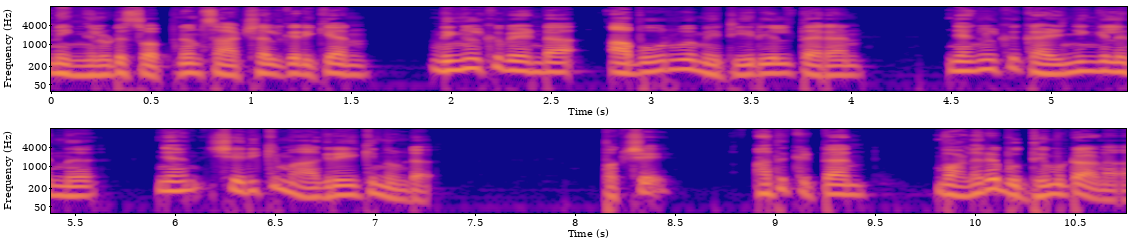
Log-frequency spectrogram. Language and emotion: Malayalam, sad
